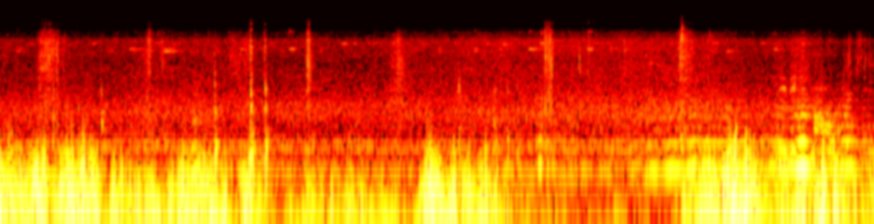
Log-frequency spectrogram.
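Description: Bees buzzing close by, a steady hum that grows stronger in the second half, over uneven low rumbling and a few sharp clicks.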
